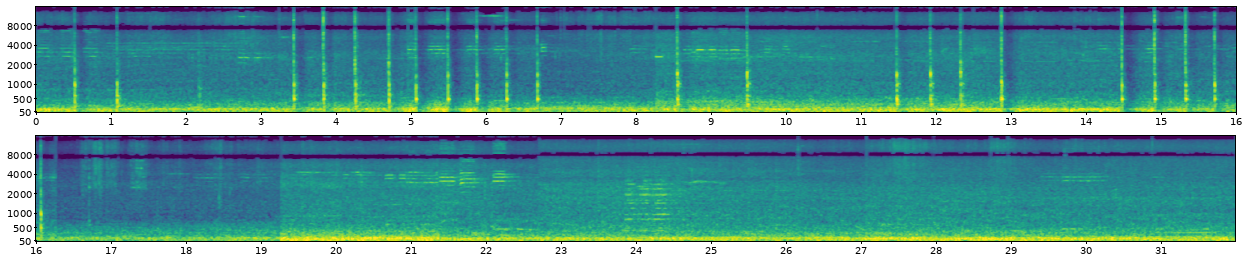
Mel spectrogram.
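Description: Cleaver chopping roast goose on a thick wooden chopping block: many sharp chops, some in quick runs, through the first half, stopping about halfway. Steady traffic rumble runs underneath and grows louder for the second half.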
